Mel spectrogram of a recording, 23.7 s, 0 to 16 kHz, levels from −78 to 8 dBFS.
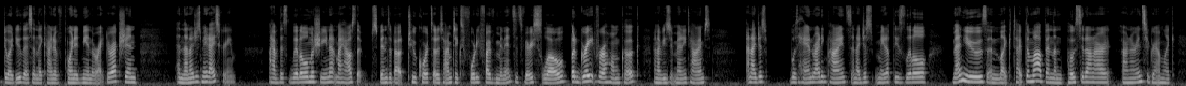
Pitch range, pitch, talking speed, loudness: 165-195 Hz, 180 Hz, 210 wpm, -26 LUFS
